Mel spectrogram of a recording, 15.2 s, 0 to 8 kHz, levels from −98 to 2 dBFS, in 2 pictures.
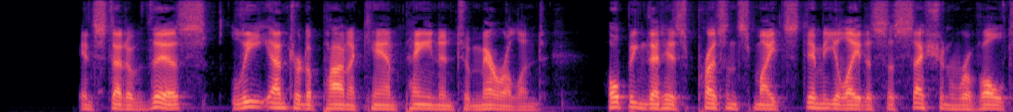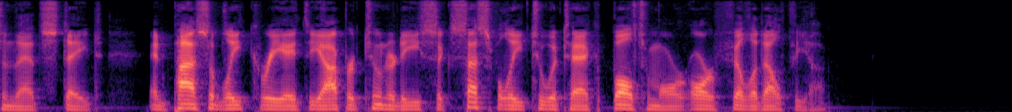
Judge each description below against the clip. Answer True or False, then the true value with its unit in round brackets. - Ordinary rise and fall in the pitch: True (3.6 semitones)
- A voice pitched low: True (95 Hz)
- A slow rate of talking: True (130 wpm)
